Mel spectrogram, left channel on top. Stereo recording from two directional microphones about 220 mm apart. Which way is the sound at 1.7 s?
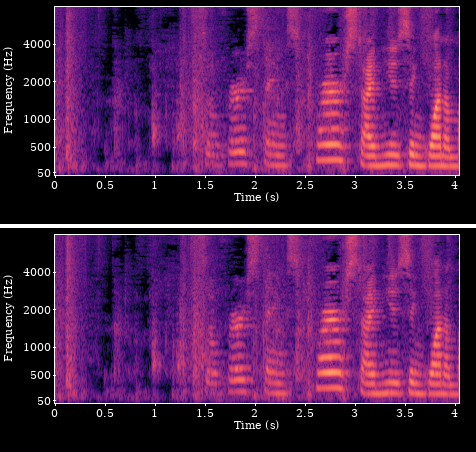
10° left (ahead or behind).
